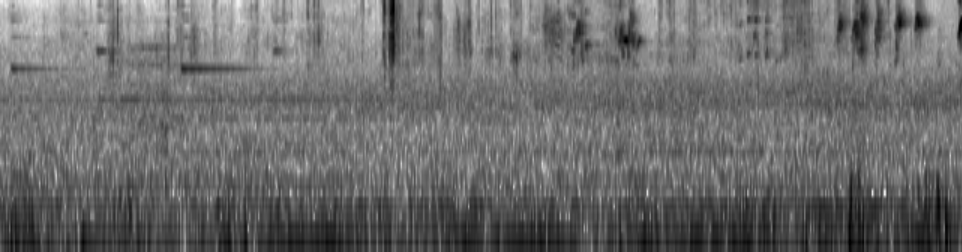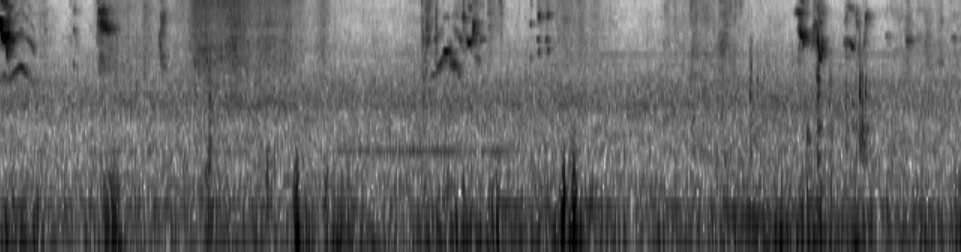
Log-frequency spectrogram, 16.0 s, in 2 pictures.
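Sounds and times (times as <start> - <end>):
birds chirping: 4.4 - 9.6, 11.5 - 13.3, 14.5 - 16.0.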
